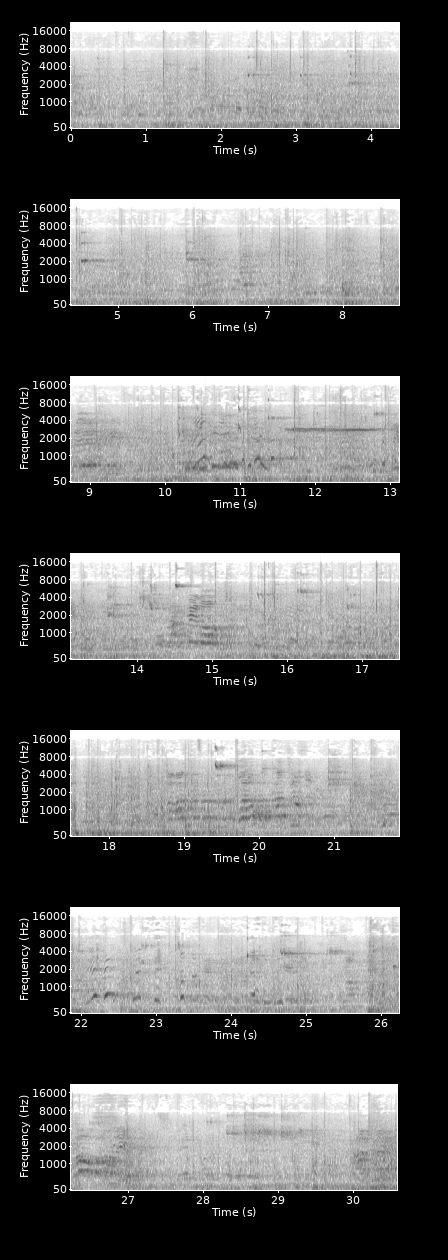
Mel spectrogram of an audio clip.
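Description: Basketball game on a wooden gym floor: the ball bouncing and players' feet hitting the court, with indistinct voices calling out throughout.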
